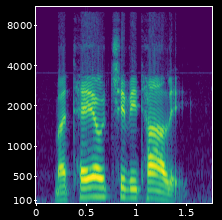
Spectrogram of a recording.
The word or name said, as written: Civitali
